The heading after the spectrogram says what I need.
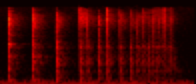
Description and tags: basically, this is the recording of a little stone falling on the floor, faster or slower, depending on the recording.
rock, stone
